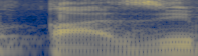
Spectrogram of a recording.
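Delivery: "काजी" as qaazi; careful Urdu z in "काजी"; correct pronunciation. Shown as a demonstration. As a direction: say "काजी" with throaty q and z. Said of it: "इसको काजी बोलें".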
